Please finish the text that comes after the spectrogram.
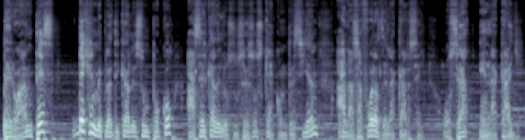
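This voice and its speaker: A man with a Mexican accent tells a scripted radio tale over prominent background music. His fairly low voice swings widely in pitch, and he speaks theatrically, straight to his listeners. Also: big pitch swings, moderate pace, hardly any pauses, darkish tone. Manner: theatrical, addresses listeners directly. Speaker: narrator and host of a true-crime radio serial. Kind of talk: dramatic scripted storytelling narration.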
